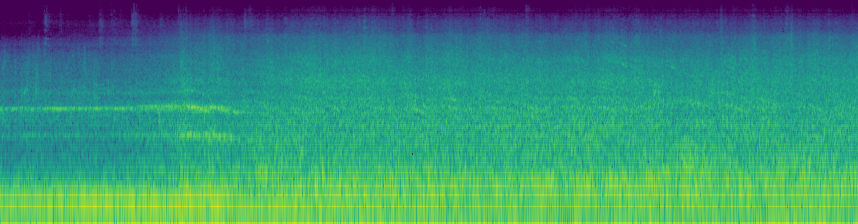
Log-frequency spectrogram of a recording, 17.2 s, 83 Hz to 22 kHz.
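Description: Khyber Mail passenger train, led by a diesel locomotive, speeds through a Pakistani railway station at about 105 km/h: a steady loud roar of wheels and carriages with rhythmic clatter, a horn-like tone fading early on.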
